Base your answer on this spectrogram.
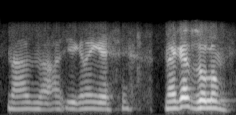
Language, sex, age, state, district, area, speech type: Kashmiri, male, 18-30, Jammu and Kashmir, Kulgam, rural, conversation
